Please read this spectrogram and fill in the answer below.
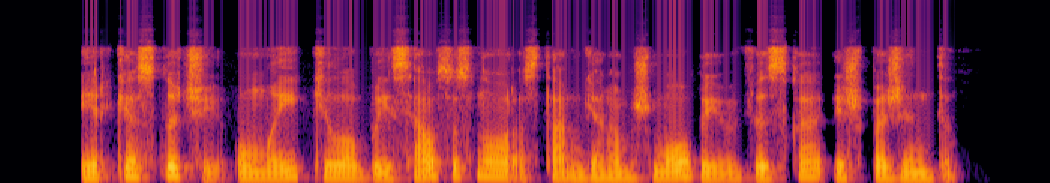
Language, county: Lithuanian, Kaunas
